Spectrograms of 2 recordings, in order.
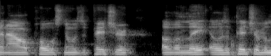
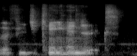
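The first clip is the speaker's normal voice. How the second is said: heavy, mocking sarcasm, as sarcastic as possible; 3 semitones lower, 10 dB quieter than usual. Naming a figure from a meme page, sarcastic. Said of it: "I say this with all the sarcasm in the world".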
